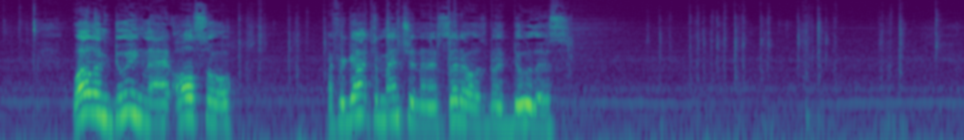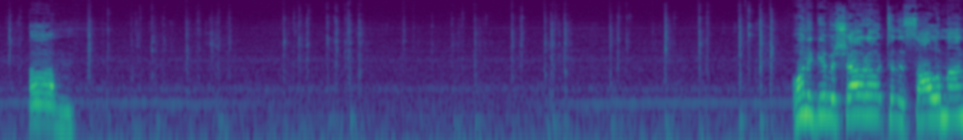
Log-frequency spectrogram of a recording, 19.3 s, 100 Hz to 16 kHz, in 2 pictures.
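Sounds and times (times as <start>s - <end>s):
speech: 0.7s - 2.5s, 3.2s - 5.8s, 10.0s - 10.5s, 17.6s - 19.2s
fingers typing a search on a computer keyboard: 2.3s - 4.6s, 6.5s - 9.9s, 10.6s - 17.5s.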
